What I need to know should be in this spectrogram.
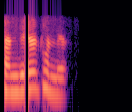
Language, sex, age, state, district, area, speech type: Manipuri, female, 60+, Manipur, Imphal East, urban, conversation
